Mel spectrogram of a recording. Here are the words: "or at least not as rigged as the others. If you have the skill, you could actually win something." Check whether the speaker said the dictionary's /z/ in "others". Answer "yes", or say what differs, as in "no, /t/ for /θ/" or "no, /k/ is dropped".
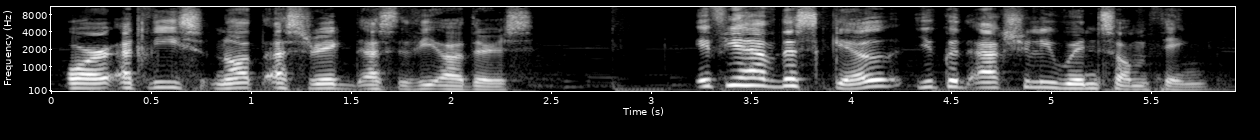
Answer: no, /s/ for /z/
